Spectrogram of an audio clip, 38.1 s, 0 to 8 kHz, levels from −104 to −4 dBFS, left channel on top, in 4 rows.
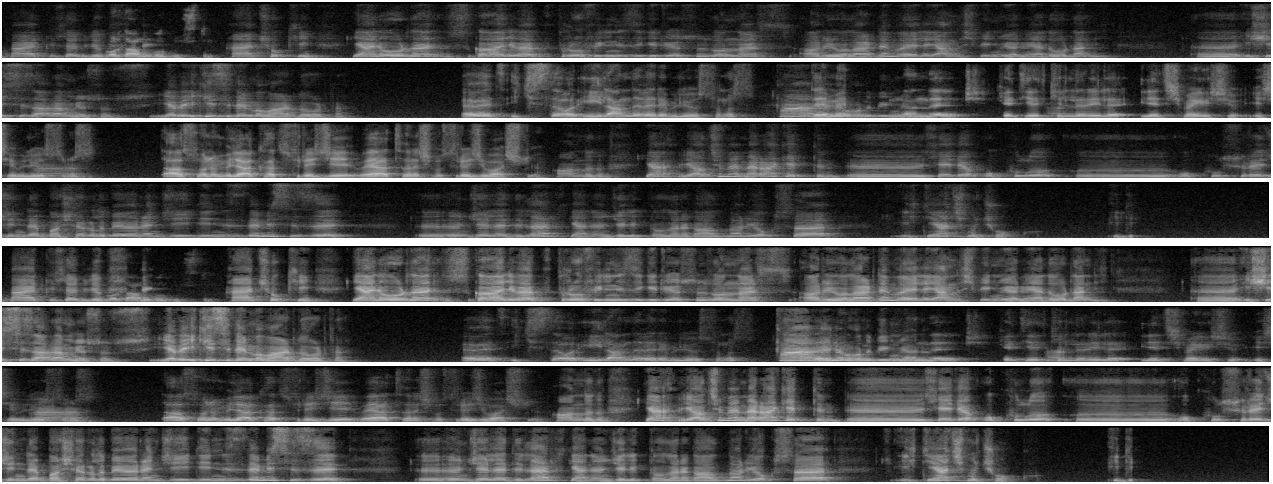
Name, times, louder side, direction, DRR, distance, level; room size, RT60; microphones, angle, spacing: voice 1, 0.0-1.1 1.7-8.3 8.9-12.2 15.3-16.5 17.3-17.5 19.3-19.7 23.2-31.2 31.7-34.9 35.3-36.2 36.9-37.0, right 6 dB, 70° right, 0.5 m, -35 dB
voice 2, 0.8-1.4 13.0-15.1 15.6-15.9 16.2-19.7 20.2-23.1, left 4 dB, 80° left, 0.5 m, -35 dB
9.4 x 3.6 x 6.7 m
head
